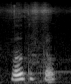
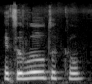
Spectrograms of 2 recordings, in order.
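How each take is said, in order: First: Said in the usual way. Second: Put-on a mild try at her odd accent; Akasha accent attempt. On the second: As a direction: test the weird accent on "a little difficult". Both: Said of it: "I'm trying to get her voice down".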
